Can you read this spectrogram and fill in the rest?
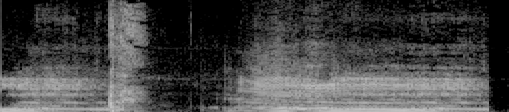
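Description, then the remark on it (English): A single voice imitates an awooga horn: a short, strained honking note, a brief pause, then a longer, loud, buzzy tone that swoops upward in pitch before cutting off. “I was trying to do like the awooga sound.”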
